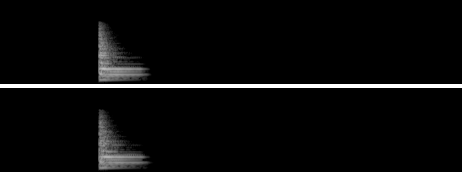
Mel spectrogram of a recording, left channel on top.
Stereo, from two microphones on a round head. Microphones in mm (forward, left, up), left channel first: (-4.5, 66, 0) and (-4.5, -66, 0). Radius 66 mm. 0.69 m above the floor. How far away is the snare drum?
About 0.8 m.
